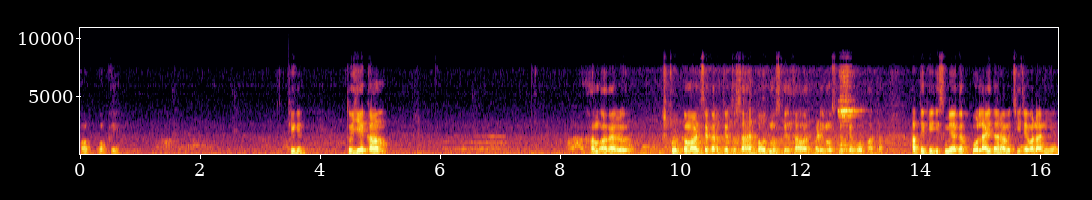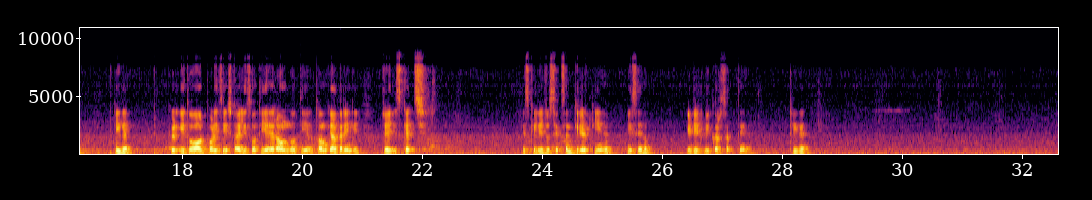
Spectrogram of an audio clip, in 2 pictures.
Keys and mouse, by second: 1.8 middle click, 5.4 ctrl+middle click, 7.4 middle click, 12.4 middle click, 14.0 middle click, 15.8 ctrl+middle click, 16.6 middle click, 17.4 ctrl+middle click, 29.9 middle click.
